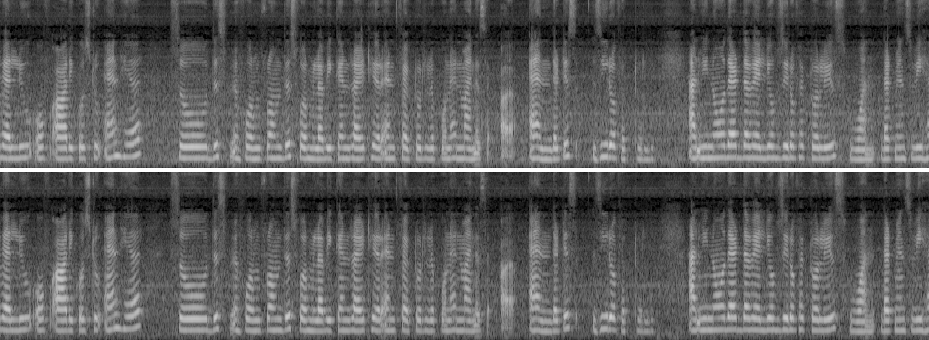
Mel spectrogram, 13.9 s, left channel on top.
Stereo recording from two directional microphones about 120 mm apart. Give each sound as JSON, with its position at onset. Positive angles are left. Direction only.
{"t": 0.0, "sound": "speech", "side_deg": -40}
{"t": 10.3, "sound": "speech", "side_deg": -35}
